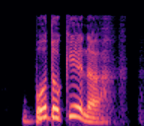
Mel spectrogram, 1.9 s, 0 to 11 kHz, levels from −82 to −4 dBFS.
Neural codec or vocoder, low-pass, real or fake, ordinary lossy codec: codec, 16 kHz, 0.4 kbps, LongCat-Audio-Codec; 7.2 kHz; fake; Opus, 64 kbps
